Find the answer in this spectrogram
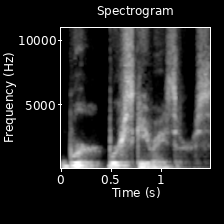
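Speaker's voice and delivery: timid, shy, barely audible near-whisper. Retelling how a son's friend spoke to a student: imitating a shy boy. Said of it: "kind of very shyly goes".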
